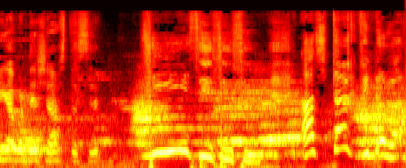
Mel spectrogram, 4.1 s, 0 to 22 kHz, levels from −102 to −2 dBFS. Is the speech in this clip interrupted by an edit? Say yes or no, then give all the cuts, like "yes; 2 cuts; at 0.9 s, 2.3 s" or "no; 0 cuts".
no; 0 cuts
